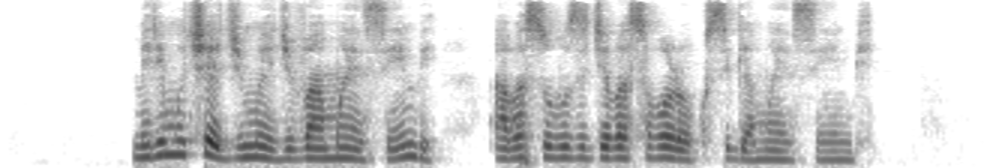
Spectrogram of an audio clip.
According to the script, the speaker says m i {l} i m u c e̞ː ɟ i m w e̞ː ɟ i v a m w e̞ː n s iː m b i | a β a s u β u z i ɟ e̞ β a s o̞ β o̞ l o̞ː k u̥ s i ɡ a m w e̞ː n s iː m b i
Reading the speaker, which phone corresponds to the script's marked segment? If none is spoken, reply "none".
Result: ɾ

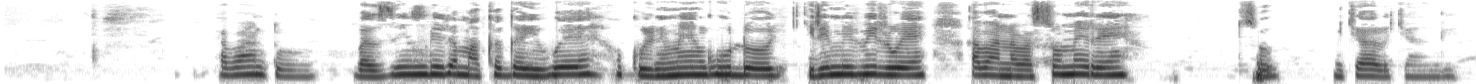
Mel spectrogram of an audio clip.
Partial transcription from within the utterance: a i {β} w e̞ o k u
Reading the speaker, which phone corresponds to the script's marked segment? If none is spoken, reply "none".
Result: β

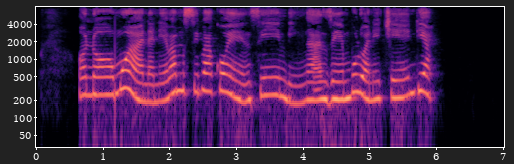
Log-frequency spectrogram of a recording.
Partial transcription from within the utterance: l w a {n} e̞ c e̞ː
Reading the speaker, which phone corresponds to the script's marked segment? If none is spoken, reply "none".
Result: n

